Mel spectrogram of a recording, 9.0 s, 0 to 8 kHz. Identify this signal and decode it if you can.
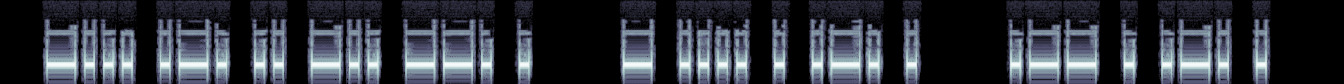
Morse code, heard as a keyed tone, about 19 wpm, 700 Hz. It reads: BRIDGE THERE WERE
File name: Book One / 10-Chapter 10 - 19 WPM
